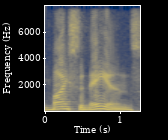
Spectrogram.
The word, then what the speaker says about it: Mycenaean: Now, the Mycenaeans, and you can see there are quite a few vowels up there in that name, so I'll let you write that down. Mycenaean is how you pronounce that.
